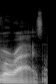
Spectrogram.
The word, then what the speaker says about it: Arise: Tales of Azir, I think that's how you say it. Yeah. Tales of Arise, I'm sorry.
